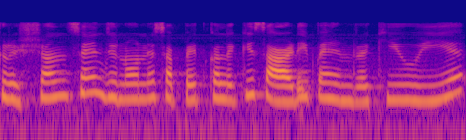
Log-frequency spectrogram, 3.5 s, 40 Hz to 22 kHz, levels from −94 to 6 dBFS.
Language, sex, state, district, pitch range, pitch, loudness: Hindi, female, Uttar Pradesh, Jalaun, 240-275 Hz, 255 Hz, -28 LUFS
